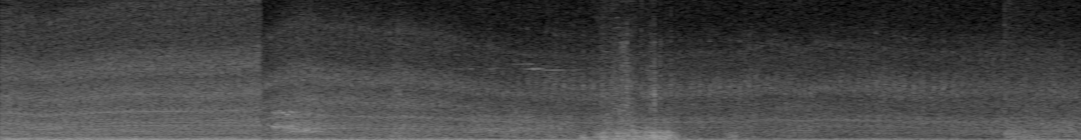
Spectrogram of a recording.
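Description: A tow truck drives in the game GTA Online, a steady engine rumble with broad road noise, a brief hiss-like burst midway, continuous and close.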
